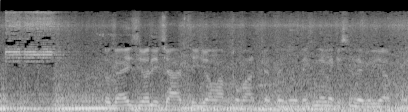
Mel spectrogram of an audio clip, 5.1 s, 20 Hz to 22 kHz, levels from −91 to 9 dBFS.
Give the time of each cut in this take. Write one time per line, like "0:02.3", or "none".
none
